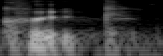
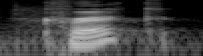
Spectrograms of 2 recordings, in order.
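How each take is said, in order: First: The vowel is long, rhyming with 'seek'. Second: The vowel is short, rhyming with 'stick'. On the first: "Crick or creek?" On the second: "Crick or creek?"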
